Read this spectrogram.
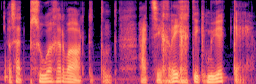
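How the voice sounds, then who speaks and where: A man's voice: lowish voice, fairly quick. A man with a Swiss German accent narrating a children's audio story in a playful, childlike first person. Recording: dry studio read with soft music.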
